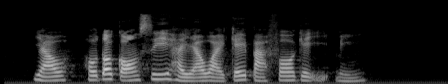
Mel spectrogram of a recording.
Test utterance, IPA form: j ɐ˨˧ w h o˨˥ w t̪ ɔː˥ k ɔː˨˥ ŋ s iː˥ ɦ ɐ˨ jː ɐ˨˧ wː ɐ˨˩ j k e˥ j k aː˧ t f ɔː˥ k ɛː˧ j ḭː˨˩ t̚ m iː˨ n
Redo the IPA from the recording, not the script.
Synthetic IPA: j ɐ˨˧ w h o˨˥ w t̪ ɔː˥ k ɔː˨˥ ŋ s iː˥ ɦ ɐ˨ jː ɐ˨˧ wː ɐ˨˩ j k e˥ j p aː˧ t f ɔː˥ k ɛː˧ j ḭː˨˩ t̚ m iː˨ n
